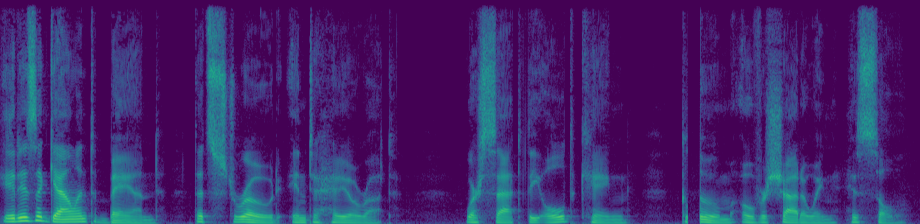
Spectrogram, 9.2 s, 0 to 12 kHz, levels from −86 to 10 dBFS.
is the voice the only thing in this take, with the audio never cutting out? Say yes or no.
no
